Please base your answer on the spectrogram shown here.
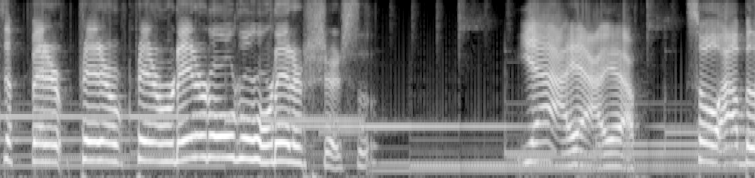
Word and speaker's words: Ferrero Rocher: It's a Ferrero Rocher.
